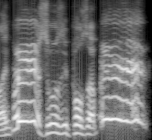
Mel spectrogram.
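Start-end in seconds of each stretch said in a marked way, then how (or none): 0.2-0.5 loud, very high-pitched honk; imitated car horn. Driver honking at the man by his car, loud horn noise. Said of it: "he honks, like, mad loud". 1.3-1.9 loud, high, sustained honk; imitated car horn. SUV pulling up beside the smoker, blaring honk noise. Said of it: "he honks, like, mad loud".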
